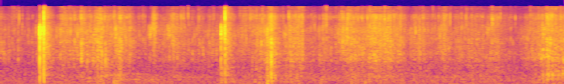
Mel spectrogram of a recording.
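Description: Rolled clear plastic bubble wrap is crinkled while small air bubbles are pinched between fingers and thumb, giving three sharp, bright pops over a steady high, papery crackle. The pops are quick and dry with almost no ring and very little low end.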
